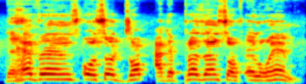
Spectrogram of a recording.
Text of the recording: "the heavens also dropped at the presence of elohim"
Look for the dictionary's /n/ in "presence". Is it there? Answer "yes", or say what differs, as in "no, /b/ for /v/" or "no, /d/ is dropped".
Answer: yes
